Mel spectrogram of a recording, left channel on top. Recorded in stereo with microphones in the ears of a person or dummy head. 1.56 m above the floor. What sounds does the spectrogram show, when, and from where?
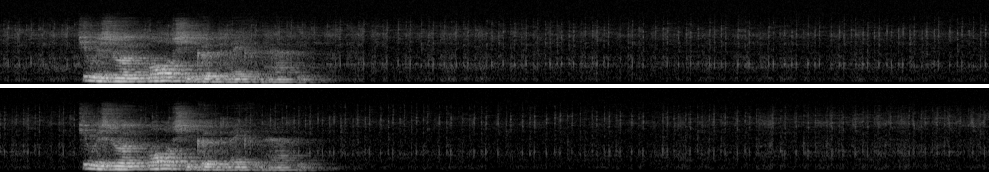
0.8 s a man speaking: centre (ahead or behind), 2.5 m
